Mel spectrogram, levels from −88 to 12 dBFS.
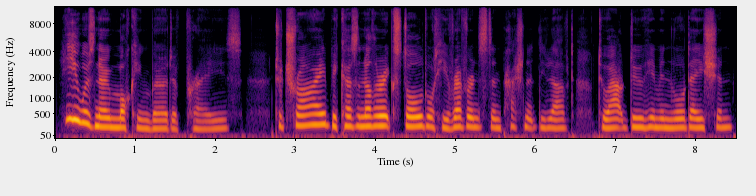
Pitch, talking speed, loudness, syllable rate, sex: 200 Hz, 160 wpm, -17 LUFS, 5.4 syllables/s, female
